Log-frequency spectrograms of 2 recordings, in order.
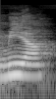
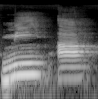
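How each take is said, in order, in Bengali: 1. শব্দটি এক টানে মসৃণভাবে বলা হয়। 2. শব্দটি দুটি আলাদা অংশে ভাগ করে বলা হয়।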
